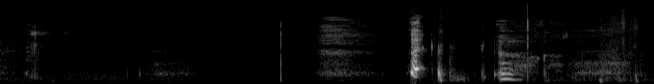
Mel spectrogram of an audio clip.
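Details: Lots of stifled or half-stifled sneezes: quiet hushed breaths, then a few short muffled sneezes held back behind closed lips.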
